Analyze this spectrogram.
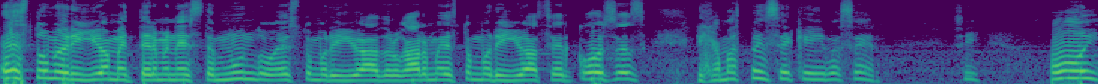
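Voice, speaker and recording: A man's voice, extremely high in pitch, moves at a fairly quick pace in a dry sound with no echo. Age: 30s. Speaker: former gang member, youth outreach speaker; speaker. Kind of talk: public service announcement. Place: garden.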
